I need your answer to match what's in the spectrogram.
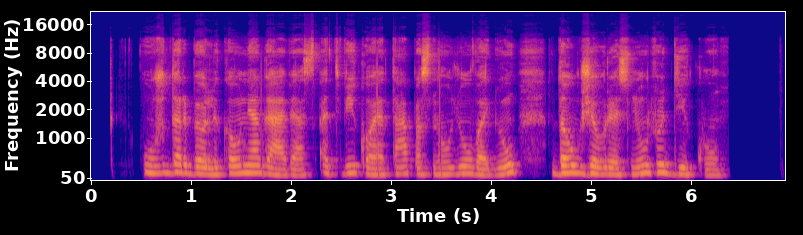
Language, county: Lithuanian, Panevėžys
